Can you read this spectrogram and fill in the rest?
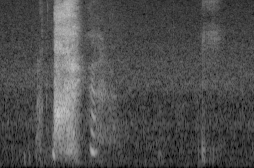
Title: so many cold sneezes (sniffles, stifles, and rapid sneezes) 🌼 (F)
